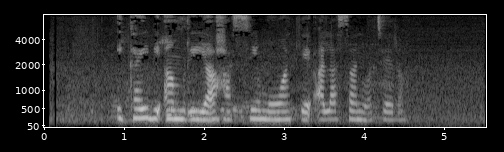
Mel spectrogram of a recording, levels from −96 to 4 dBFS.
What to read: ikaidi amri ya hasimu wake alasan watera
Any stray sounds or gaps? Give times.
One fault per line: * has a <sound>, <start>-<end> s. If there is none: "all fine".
all fine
